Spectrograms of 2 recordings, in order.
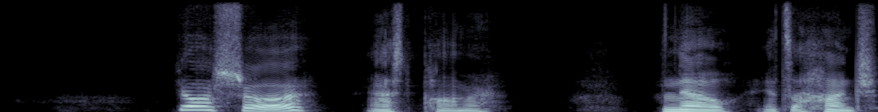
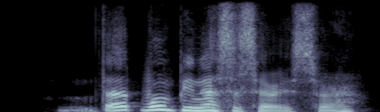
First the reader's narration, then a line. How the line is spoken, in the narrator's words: I said, looking nervously to Professor Palmer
